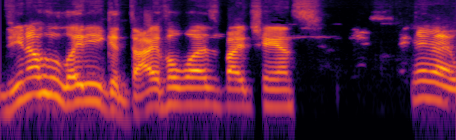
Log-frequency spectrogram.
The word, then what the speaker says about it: Godiva: i i get that but you keep saying godeva and it's pronounced godiva michelle it's cadaver chocolates they're very good they're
